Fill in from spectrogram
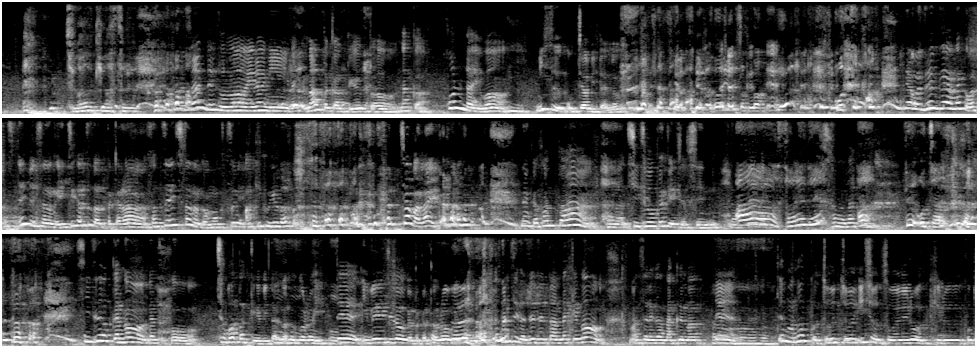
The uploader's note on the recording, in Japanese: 番組初の公開収録です！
